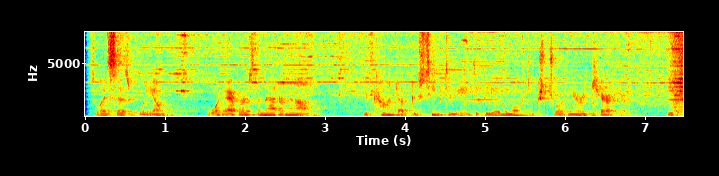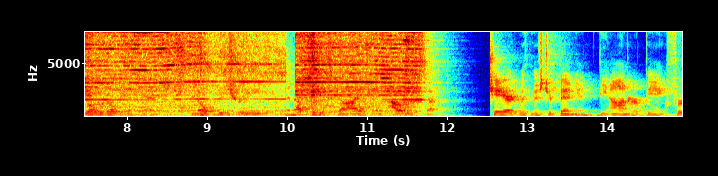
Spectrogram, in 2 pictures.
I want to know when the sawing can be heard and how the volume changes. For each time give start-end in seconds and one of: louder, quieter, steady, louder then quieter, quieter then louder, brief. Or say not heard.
0.0-11.7 louder.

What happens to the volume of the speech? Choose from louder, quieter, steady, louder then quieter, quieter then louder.
steady.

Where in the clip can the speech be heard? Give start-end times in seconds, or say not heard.
0.1-14.9.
